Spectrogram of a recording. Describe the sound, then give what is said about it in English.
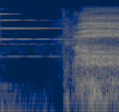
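A single bright ding from a silver hotel lobby bell sitting on a desk rings out clearly with a sustained metallic tone, then is abruptly swallowed by a loud, rushing burst of noise. “What I have is a silver hotel lobby bell”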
